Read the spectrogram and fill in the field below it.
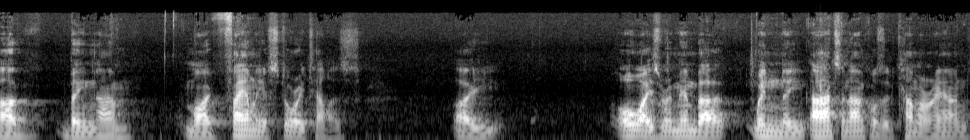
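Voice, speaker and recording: At a fairly slow pace, a man with an Australian accent and medium pitch speaks with long, frequent pauses. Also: fairly even intonation. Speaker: author. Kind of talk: panel talk and reading aloud.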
